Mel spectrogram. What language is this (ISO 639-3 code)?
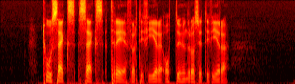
nor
